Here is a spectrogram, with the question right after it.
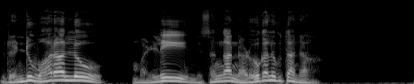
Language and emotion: Telugu, surprised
